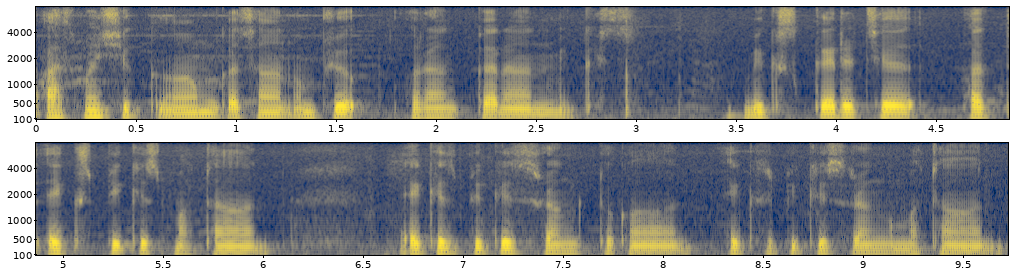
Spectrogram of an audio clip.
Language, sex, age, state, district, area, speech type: Kashmiri, male, 30-45, Jammu and Kashmir, Kupwara, rural, spontaneous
